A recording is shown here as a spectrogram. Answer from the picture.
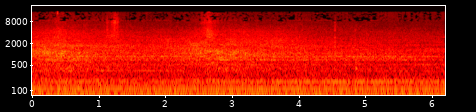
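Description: Heavy truck's diesel engine pulling steadily up a mountain grade, a constant low drone under a haze of road and wind noise at the mirror; a car passes close alongside near the start.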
